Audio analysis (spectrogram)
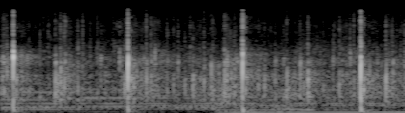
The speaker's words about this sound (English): If you believe that, why don't you give a clap offering right now and just thank.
